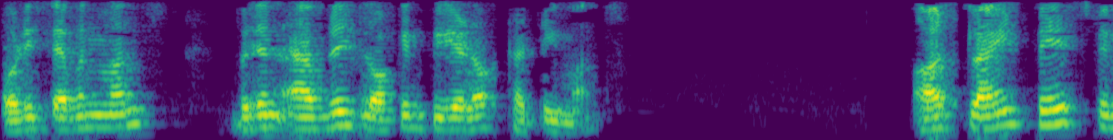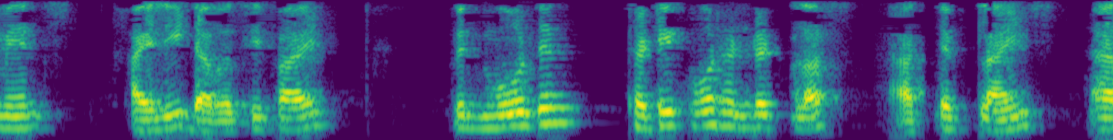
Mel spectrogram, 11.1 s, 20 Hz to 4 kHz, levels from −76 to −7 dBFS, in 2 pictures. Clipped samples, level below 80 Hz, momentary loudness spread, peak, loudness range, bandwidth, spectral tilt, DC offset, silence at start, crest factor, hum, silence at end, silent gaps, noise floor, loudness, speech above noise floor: under 0.1%; -56 dBFS; 9 LU; 0 dBFS; 3 LU; 4 kHz; -9.5 dB/octave; under 0.1%; 0 s; 18 dB; none; 0 s; 4.36-4.53 s; -71 dBFS; -17 LUFS; 55 dB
